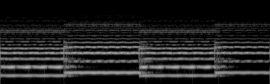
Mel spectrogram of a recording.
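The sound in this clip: Loud two-tone emergency vehicle siren during the Christmas season, a steady electronic wail that switches between a higher and a lower pitch about every three-quarters of a second, heard alone with no talk.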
